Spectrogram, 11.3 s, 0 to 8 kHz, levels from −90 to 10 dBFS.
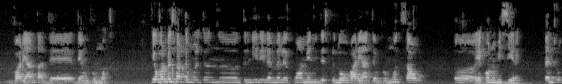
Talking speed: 110 wpm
